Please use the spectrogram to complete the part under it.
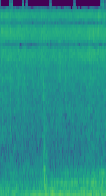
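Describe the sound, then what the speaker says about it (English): Onions and jalapenos frying in a pan give a steady, close sizzling hiss throughout, with a faint stirring scrape partway through and no voices. "here I am adding the rest of those onions and jalapenos. And they are frying up nice. They're starting to sizzle."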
